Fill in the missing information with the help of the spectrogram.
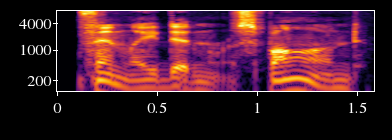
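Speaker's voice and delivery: usual speaking voice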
